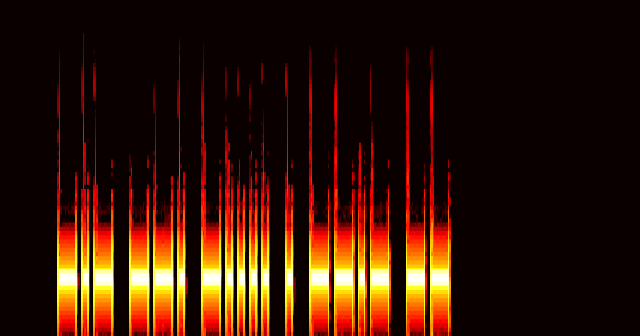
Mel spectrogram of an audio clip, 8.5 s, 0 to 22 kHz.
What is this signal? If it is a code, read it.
Morse code, heard as a keyed tone, about 16 wpm, 700 Hz. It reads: KG6EQM
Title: USA Call Signs - 6 Characters - Repeated 3x - 15wpm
